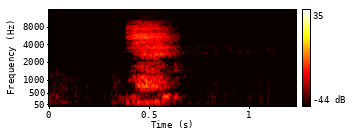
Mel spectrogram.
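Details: A single short, sharp, hissy burst of air through the nose, a sneeze, shown as a demonstration of how to sneeze at a school.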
